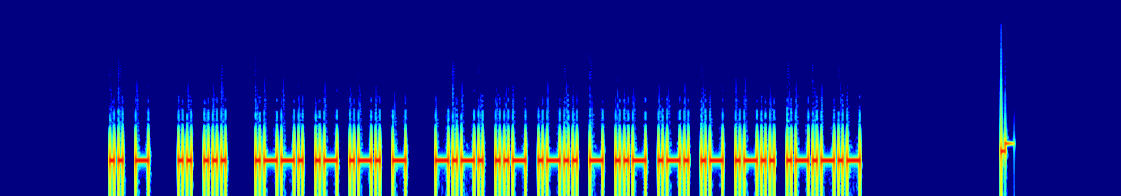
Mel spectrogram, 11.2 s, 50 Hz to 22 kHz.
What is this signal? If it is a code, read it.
Morse code, heard as a keyed tone, about 28 wpm, 700 Hz. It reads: IT IS PART CULTURAL.
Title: Sentences from Top 1500 Words 28wpm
